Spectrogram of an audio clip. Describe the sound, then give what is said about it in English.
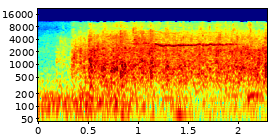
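Audience clapping to vote on which science claim is the fiction; after a near-silent moment the applause swells quickly and stays as a steady, dense clatter to the end. “you should applaud for the one that you think is the fiction. So how many people in the audience think that number one about Google making you dumb is the fiction?”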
